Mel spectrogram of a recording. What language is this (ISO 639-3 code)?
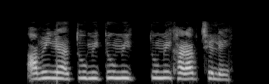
ben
